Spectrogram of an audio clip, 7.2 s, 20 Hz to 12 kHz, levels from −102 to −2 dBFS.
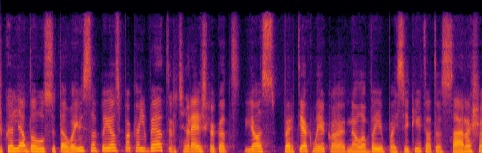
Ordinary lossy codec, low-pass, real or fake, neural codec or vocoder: AAC, 64 kbps; 10.8 kHz; fake; codec, 24 kHz, 1 kbps, SNAC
